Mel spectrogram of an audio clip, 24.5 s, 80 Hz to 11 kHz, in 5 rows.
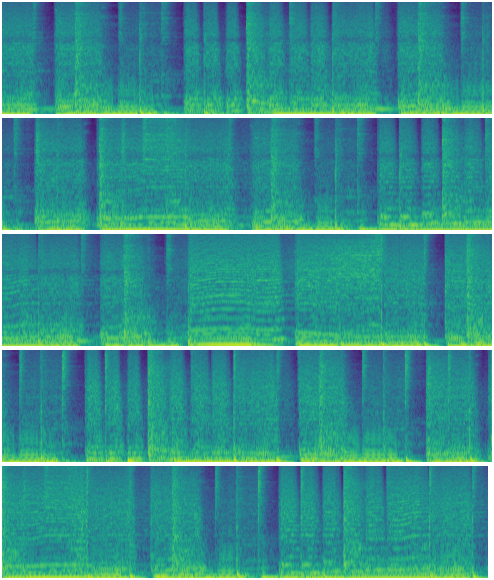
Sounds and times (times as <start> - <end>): Dubstep: 0.0 - 24.4.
